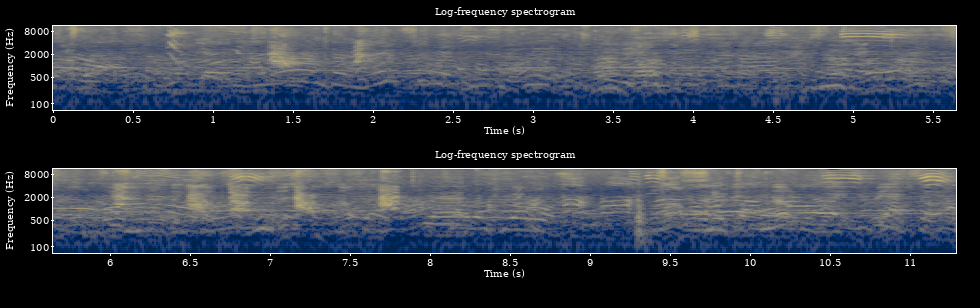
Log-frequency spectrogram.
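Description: Several men and women chatter outdoors at a distance.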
